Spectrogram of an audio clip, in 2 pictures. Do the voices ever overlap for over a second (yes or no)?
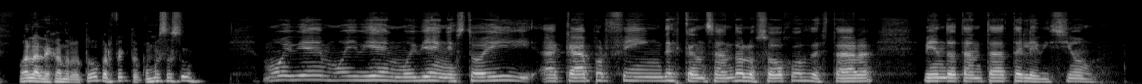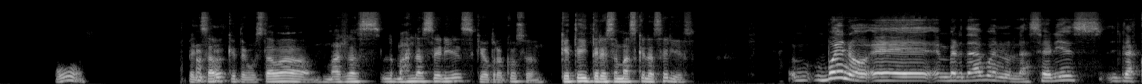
no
